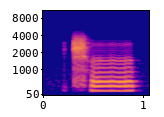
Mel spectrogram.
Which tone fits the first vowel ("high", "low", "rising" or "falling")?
high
